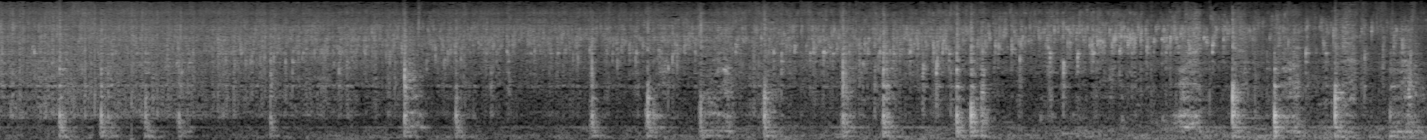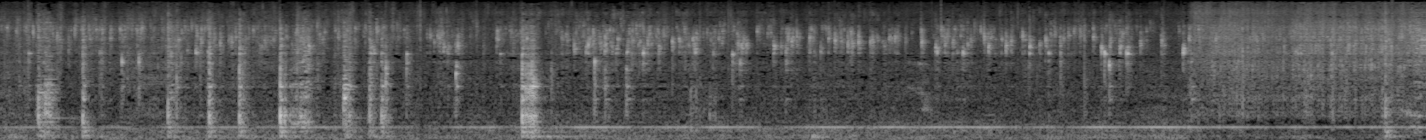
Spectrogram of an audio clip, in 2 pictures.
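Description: Chopped garlic sizzling in hot oil in a metal wok, with a metal ladle scraping and clinking against the pan as it is stirred. The sizzle grows near the end as chopped onion goes in.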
